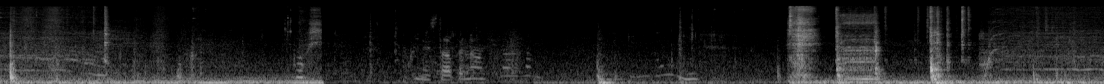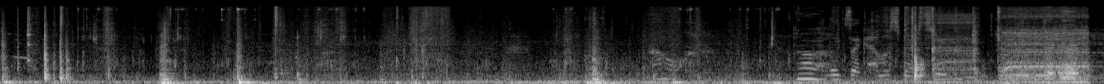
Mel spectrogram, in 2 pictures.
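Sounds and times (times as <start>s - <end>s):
thumps and rustles in seat: 5.9s - 6.9s, 11.0s - 19.0s
car engine starting and running: 7.9s - 22.0s.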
